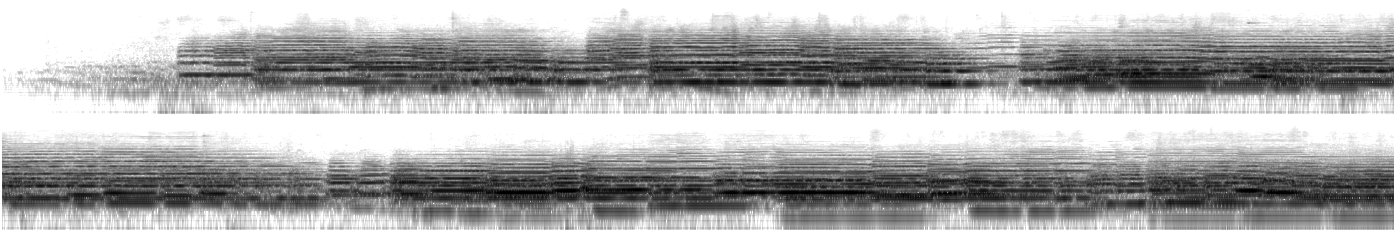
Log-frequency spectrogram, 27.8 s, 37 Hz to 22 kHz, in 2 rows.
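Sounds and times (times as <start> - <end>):
brass band playing: 1.8 - 27.8.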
